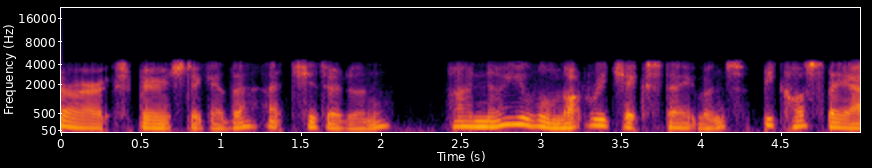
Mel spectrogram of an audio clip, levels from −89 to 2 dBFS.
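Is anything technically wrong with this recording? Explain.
Yes. The whole clip has been through heavy Opus voice compression. The encoder appears to be running its SILK speech coder in narrowband mode at a very low bitrate, which fits something around 6 kbps with long 60 ms frames. It discards everything above 4.4 kHz and codes the excitation coarsely. As a result, the speech sounds muffled and boxy, with a hoarse, slightly robotic buzz and no crisp sibilance.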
